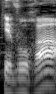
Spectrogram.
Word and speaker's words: Gewurah: ausgesprochene Konsonanten verwendet werden, werden diese hebräischen Begriffe wirklich Malchut und Gevurah ausgesprochen und sollten daher auch mit den entsprechenden Buchstaben des lateinischen Alphabets korrekt transkribiert werden. Das Bet, also B, wird zum W und das Kaf, also K, wird zum Ch.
